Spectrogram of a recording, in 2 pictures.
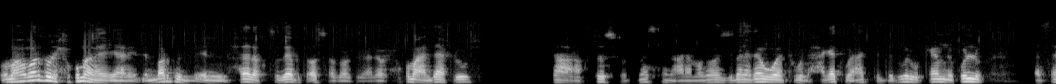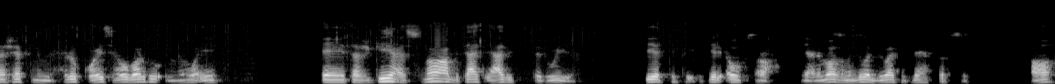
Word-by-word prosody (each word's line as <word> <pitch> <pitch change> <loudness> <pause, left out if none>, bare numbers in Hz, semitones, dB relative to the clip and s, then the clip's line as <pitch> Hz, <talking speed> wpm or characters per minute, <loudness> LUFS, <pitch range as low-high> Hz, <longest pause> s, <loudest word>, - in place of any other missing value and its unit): وما 130 +3 +4
هو 150 - +5
برضه 185 +1 +7
الحكومة 150 -2 +4
ه 100 - +4
يعني 90 -3 0
ال 95 +3 -5
برضه 135 -1 +3
ال 90 -3 -4
الحالة 95 +6 +1
الإقتصادية 115 0 +2
بتأثّر 120 - -3
برضه، 80 -1 -8
يعني - - -14
لو - - -4
الحكومة - - -1
عندها 100 +5 +3
فلوس، 115 0 -2 0.8
تعرف - - -3
تِصرف - - -5
مثلًا 95 -6 -10
على 90 0 -6
موضوع 90 +5 -5
الزبالة 110 +2 -2
دَوَّة 115 -4 +4
والحاجات - - -3
وإعادة - - -3
التدوير 110 +7 -2
والكلام 125 +2 0
ده 105 - +1
كُلّه، 135 -3 +5 0.6
بس - - -12
أنا 115 - +1
شايف 125 +5 -3
إن 200 - -8
من 185 - -4
الحلول 145 -9 -2
الكويسة 110 +1 -1
هو 115 - +3
برضه 120 +5 +2
إن 175 -1 -11
هو 105 - -4
إيه، 95 +1 -3 1.1
آآ، 105 -1 +4
تشجيع 105 +7 +3
الصناعة 130 +7 +3
بتاعة 120 +2 +2
إعادة 110 -2 +1
التدوير، 90 -3 -6 0.7
دِيَّة 120 +1 +6
تِفرق 115 - -11
كتير - - -2
أوي - - +4
بصراحة، - - -7 0.2
يعني 90 0 -4
مُعظم 110 -4 +2
الدوَل 110 +1 +1
دلوقتي 110 +3 -1
تلاقيها 105 -2 -7
بتفصل، - - -12 0.7
آه، 110 0 +1
115 Hz, 175 wpm, -17 LUFS, 95-125 Hz, 1.1 s, برضه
